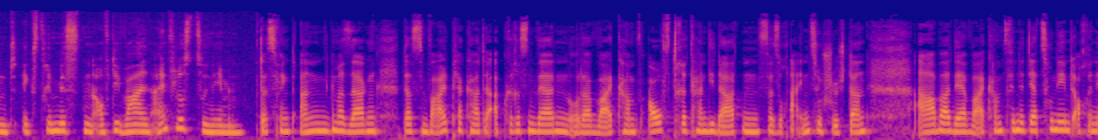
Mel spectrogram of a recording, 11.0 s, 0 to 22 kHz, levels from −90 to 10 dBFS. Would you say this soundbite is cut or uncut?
cut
